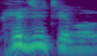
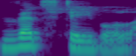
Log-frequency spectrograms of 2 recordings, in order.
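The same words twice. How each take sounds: First: It begins with a breathy stop b sound. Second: It begins with a buzzing v sound. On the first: The speaker calls it wrong. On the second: The speaker calls it right.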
